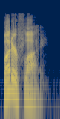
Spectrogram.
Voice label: "butterfly", spelling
